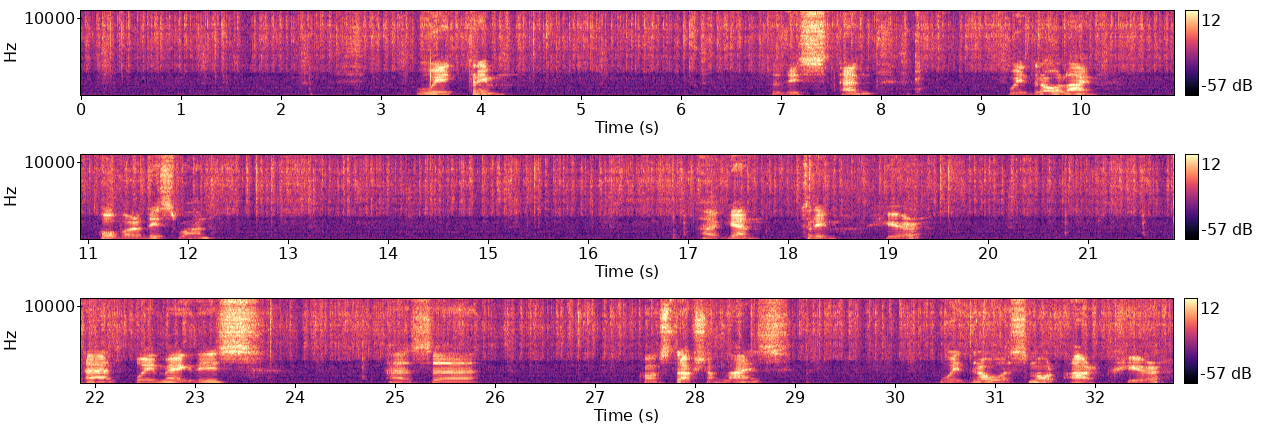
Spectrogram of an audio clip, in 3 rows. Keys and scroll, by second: 21.8 Escape, 29.1 Escape.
